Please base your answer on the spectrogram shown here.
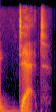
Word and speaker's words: debt: Like I paid my debt. Got it. I have no debt. Perfect. So remember, no B sound in debt.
